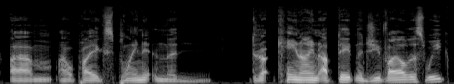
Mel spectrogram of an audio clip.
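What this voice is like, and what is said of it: Hoarse, strained voice. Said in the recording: “I'm a little hoarse ... I think that's how I lost my voice ... sounding like a sort of transgender Lorne Bacall”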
